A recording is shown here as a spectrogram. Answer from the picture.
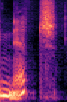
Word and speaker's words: niche: Americans say niche. Oh. But the etymology of the word, I believe, is French. And niche? Say niche. Like a niçoise salad?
